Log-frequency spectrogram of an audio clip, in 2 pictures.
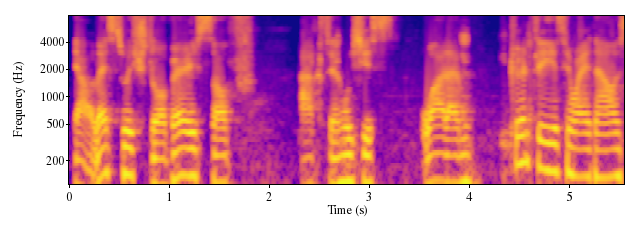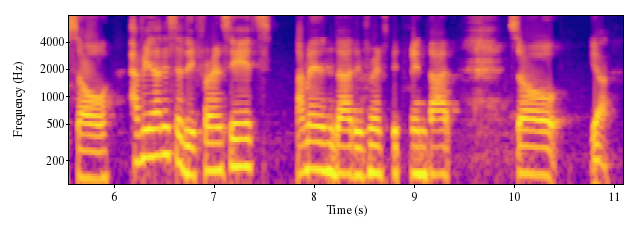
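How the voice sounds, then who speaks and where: A young Filipino man with a Filipino accent vlogs to camera about learning English, chatting casually and encouragingly. He rambles and often restarts, using a clear, resonant mid-range voice at a moderate pace. The audio quality is poor.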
